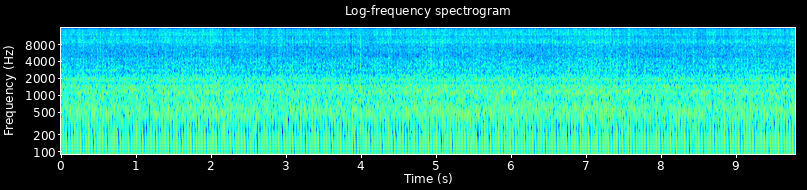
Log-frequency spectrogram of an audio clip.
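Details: Briggs & Stratton 18.5 mower engine runs rough and smokes; loud steady drone with an uneven, lumpy beat and scattered stumbles, cause not yet clear.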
